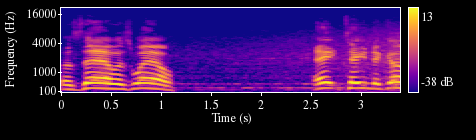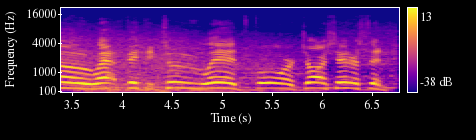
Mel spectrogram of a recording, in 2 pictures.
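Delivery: urgent race announcer calling every move; excited race play-by-play. Real, not acted. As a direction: drive the commentary up to shouted peaks.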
